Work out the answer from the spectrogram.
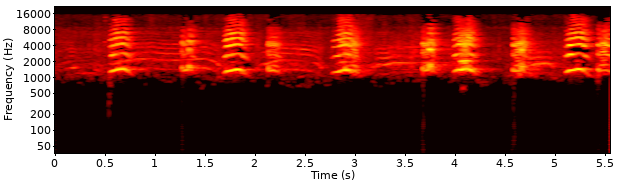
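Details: Purple gallinule calls, used to lure birds for hunting: loud nasal harmonic honks, each about a quarter second, given in an irregular series roughly twice a second. A faint hiss sits underneath.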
